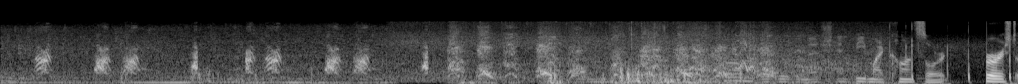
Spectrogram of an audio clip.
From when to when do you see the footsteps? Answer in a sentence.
You can't hear the footsteps here.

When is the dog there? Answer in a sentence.
The dog can be heard from 0.3 to 8.2 s.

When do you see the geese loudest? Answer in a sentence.
The loudest moment of the geese is at 6 seconds.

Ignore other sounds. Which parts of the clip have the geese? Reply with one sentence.
The geese can be heard from 1.1 to 3.1 s and from 5.5 to 7.5 s.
